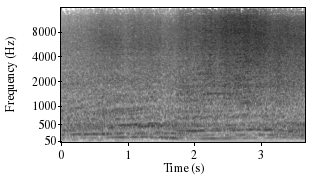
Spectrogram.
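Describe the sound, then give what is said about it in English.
A Ford Mustang hot rod drives past with its engine revving, a loud continuous roar whose engine tones shift up and down throughout. “hot rod racers. Yeah. Yeah. That was a Mustang. That's a Mustang. He's been driving around here all day.”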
